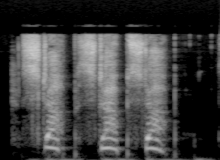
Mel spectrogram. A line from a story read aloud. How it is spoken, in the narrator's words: Settembrini cried, lifting his head up to heaven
